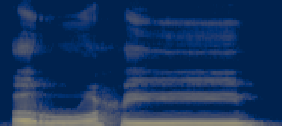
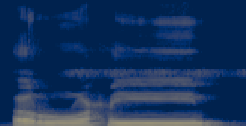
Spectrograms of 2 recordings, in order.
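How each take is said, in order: The two takes are said the same way.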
